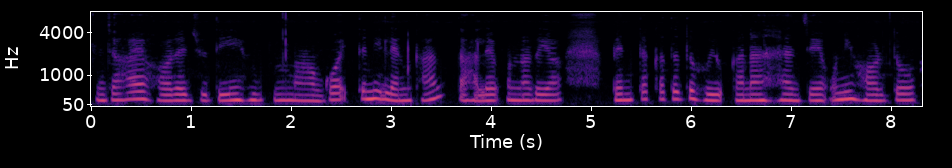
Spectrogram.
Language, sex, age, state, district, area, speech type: Santali, female, 30-45, West Bengal, Birbhum, rural, spontaneous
